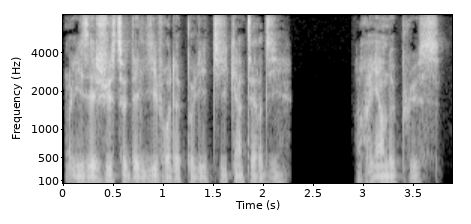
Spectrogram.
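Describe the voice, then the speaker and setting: A man's voice: deep voice, flat delivery, normal speed, a little mellow, husky, no echo, studio quality. A man reading a determined saxophonist woman. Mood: reminiscing. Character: determined grey-haired woman jazz saxophonist, still young. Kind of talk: audiobook character voice.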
